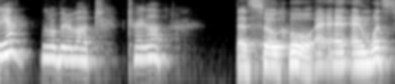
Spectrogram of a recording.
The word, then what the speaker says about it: TWLOHA: And so, yeah, a little bit about TWLOHA. That's so cool. And what's the abbreviation? What is TWLOHA? TWLOHA. TWLOHA.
